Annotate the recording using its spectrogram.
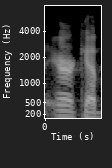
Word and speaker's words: Airwrecka: It's Erica, pronounced Erica, but it's spelled like this. A-I-R-W-R-E-C-K-A.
